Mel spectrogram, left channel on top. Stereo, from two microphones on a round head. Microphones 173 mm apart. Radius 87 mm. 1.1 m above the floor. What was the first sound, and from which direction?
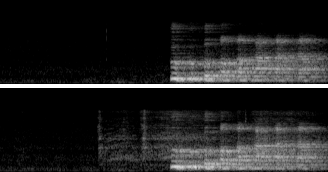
Laughter, 20° left (ahead or behind).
